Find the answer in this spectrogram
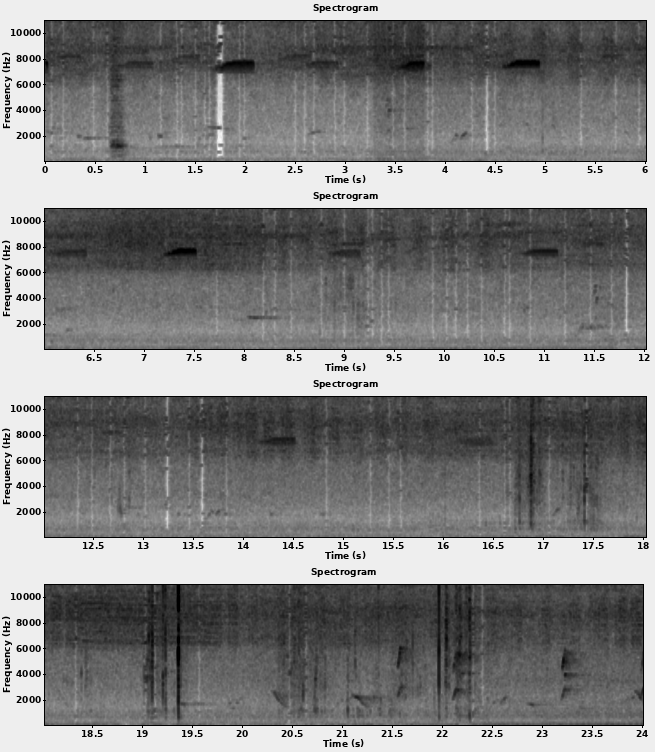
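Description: Quiet outdoor ambience: faint high-pitched chirps repeating every second or two over a low, steady distant hum, with a few soft clicks in the last third.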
